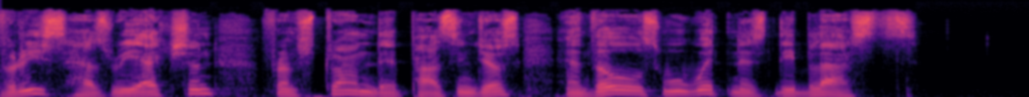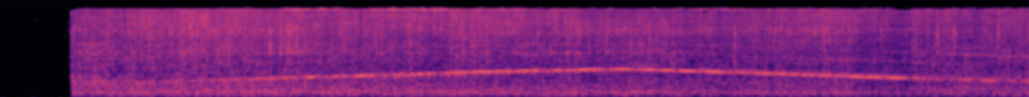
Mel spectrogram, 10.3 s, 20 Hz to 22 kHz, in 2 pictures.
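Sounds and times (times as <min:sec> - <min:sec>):
speech: 0:00.0 - 0:04.6
city traffic noise: 0:05.5 - 0:10.2
emergency vehicle siren wailing on city streets: 0:05.5 - 0:10.2.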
